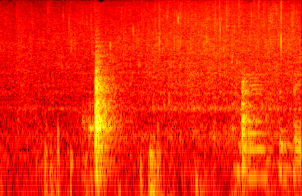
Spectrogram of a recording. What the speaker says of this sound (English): There's the bacon sizzling away.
